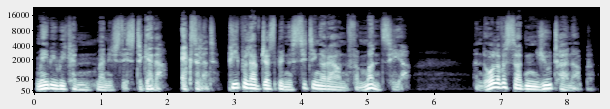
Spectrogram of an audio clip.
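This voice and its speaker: Casting: courteous, learned traveler-physician for a game; lowish husky voice, formal careful wording, expressive swings in pitch. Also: male voice, no room sound, clean studio sound. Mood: warm, approving. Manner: measured, formal, careful phrasing. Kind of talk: video game character dialogue.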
